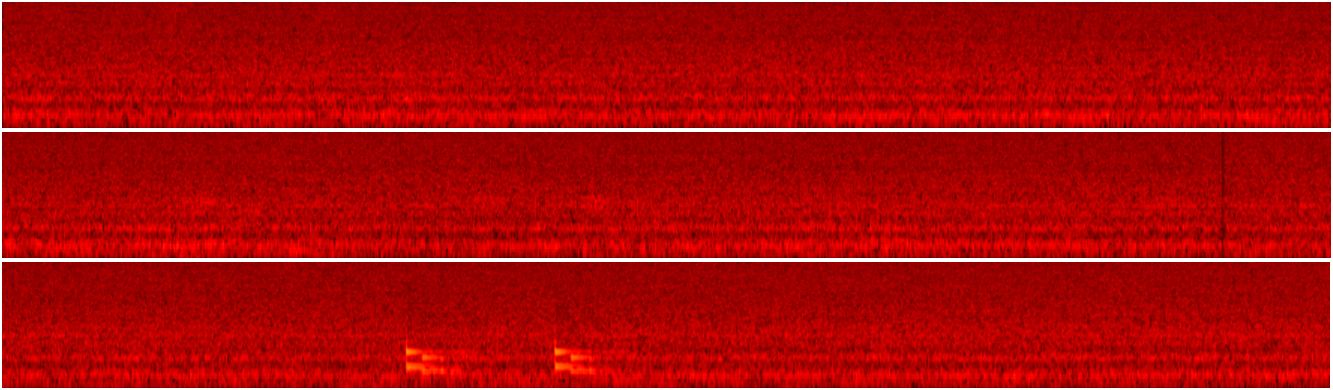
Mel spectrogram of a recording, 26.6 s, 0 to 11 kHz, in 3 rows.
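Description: Quiet room tone: a steady low hiss with a faint hum. Two short pitched blips, about a second apart, come a little after 20 seconds in.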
